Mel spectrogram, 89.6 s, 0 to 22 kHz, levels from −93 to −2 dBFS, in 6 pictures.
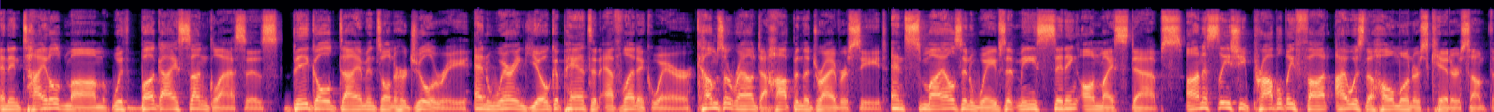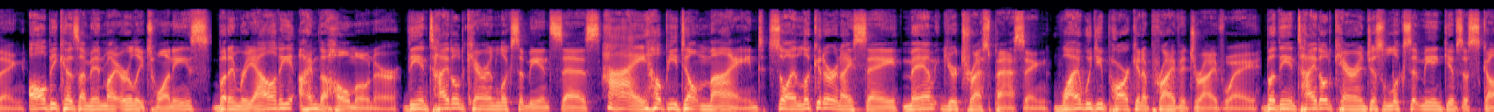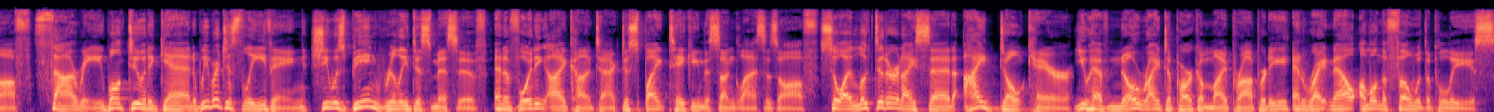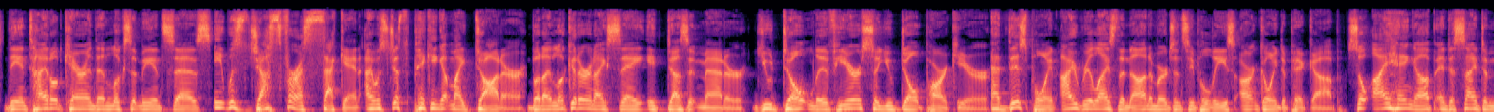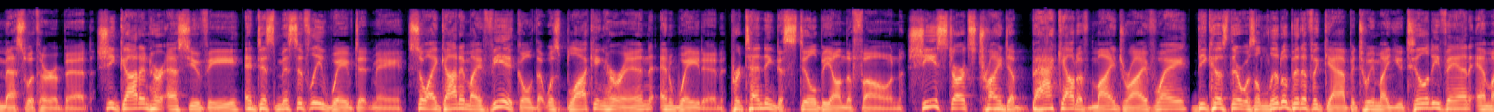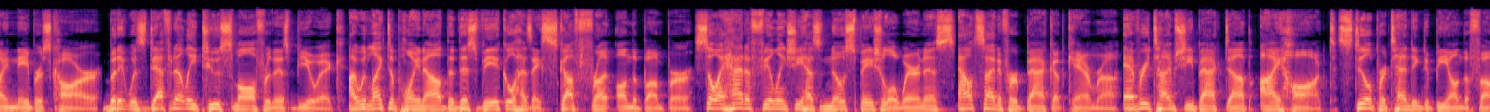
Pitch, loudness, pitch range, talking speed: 120 Hz, -16 LUFS, 105-140 Hz, 225 wpm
